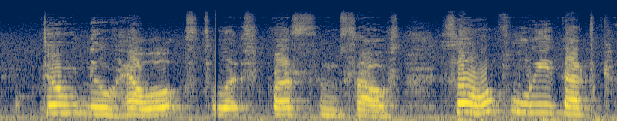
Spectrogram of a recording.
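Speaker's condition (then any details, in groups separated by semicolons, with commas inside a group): Cerebral palsy; speech noticeably affected, may sound drunk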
